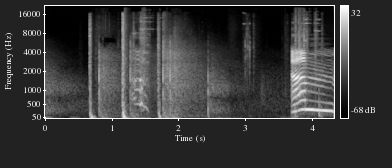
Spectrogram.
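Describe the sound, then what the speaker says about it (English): Gunshots in a shooter video game: sharp separate cracks early on, then a fast loud metallic burst with ringing tones near the end, with quiet gaps between. "Are there two people shooting me from up there?"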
